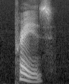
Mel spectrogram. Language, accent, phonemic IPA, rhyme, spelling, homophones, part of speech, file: English, General American, /pɹeɪz/, -eɪz, praise, prays / preys, noun / verb, En-us-praise.ogg
- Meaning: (noun) 1. Commendation; favourable representation in words 2. Worship, glorification, adoration; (verb) To give praise to; to commend, glorify, or worship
